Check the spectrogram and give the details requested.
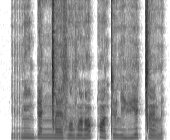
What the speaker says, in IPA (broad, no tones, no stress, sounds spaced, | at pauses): r ĩ ɠ ɛ ŋ͡ǀ ɛ z ə̃ zˤ ĩ ɾ ɛ̃ qʷ ɛ̃ t ø l i vʲ ɛ ǀ ɛ̃ l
